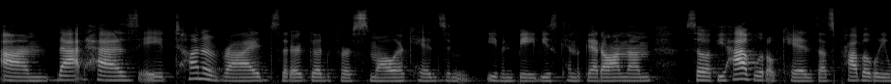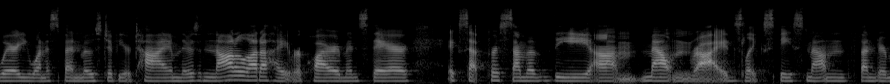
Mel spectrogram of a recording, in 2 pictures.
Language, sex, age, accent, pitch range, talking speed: English, female, 20-39, American, 160-180 Hz, 190 wpm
